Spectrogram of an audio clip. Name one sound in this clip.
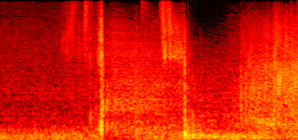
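A tennis racket strikes a ball with a sharp pop.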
